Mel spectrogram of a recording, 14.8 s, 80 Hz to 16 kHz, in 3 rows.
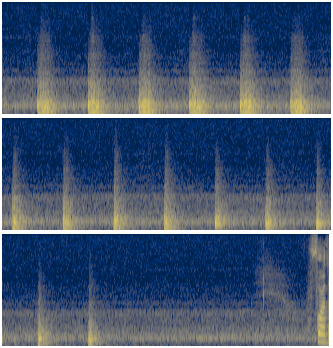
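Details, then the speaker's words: Simulated Korotkoff sounds from a GERi/KERi manikin arm through external audio, with the cuff inflated past 200 then slowly deflated. Regular tapping beats at about 79 per minute fade and stop. "slowly allow the air to release and listen for the five kurodo cough sounds"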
